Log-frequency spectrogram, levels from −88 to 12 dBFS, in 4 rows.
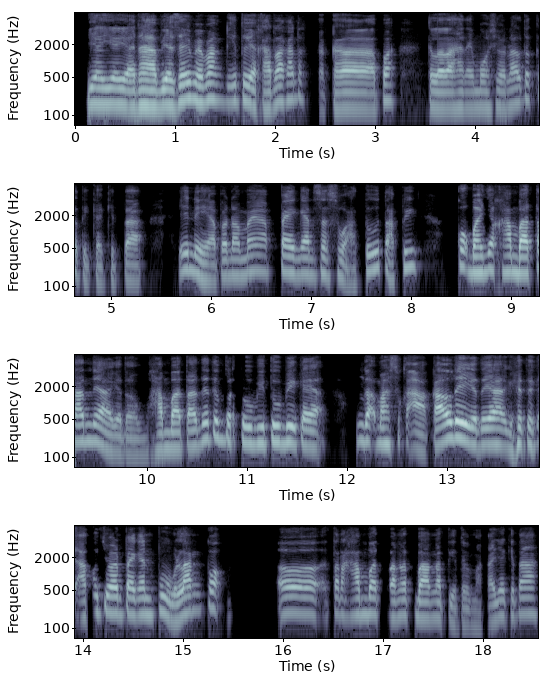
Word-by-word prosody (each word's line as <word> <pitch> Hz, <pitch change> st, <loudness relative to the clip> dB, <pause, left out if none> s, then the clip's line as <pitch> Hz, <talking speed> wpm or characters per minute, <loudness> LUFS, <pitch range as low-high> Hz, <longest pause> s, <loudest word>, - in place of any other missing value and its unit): Ya 165 Hz, -, +2 dB
ya 160 Hz, 0 st, +2 dB
ya. 145 Hz, -, +3 dB
Nah, 150 Hz, -1 st, +7 dB
biasanya 165 Hz, +6 st, +4 dB
memang 195 Hz, +2 st, +2 dB
gitu 180 Hz, +2 st, -7 dB
ya 155 Hz, -, +3 dB
karena 135 Hz, +6 st, 0 dB
kan 195 Hz, -, -2 dB, 0.4 s
ke 130 Hz, -, -3 dB, 0.4 s
apa 185 Hz, +9 st, -2 dB, 0.4 s
kelelahan 135 Hz, 0 st, +1 dB
emosional 140 Hz, +3 st, -6 dB
tuh 195 Hz, -, -7 dB
ketika 115 Hz, -, -11 dB
kita 120 Hz, +1 st, -8 dB, 0.5 s
ini 180 Hz, -10 st, -2 dB
apa 125 Hz, +5 st, -4 dB
namanya 180 Hz, +4 st, -3 dB, 0.2 s
pengen 170 Hz, -2 st, 0 dB
sesuatu 155 Hz, -, -5 dB
tapi 220 Hz, 0 st, -6 dB, 0.5 s
kok 230 Hz, -, +2 dB
banyak 180 Hz, +3 st, +2 dB
hambatannya 185 Hz, +2 st, +4 dB
gitu, 120 Hz, -2 st, -6 dB, 0.3 s
hambatannya 145 Hz, +6 st, +2 dB
tuh -, -, +4 dB
bertubi-tubi 190 Hz, 0 st, 0 dB
kayak 160 Hz, -2 st, +2 dB, 0.3 s
enggak 205 Hz, +1 st, 0 dB
masuk 175 Hz, 0 st, -3 dB
akal 215 Hz, -, +5 dB
deh 225 Hz, -, +11 dB
gitu 170 Hz, -, 0 dB
ya, -, -, +6 dB, 0.2 s
gitu 175 Hz, +2 st, -3 dB, 0.2 s
aku 160 Hz, +6 st, -6 dB
cuman 190 Hz, -2 st, +4 dB
pengen 180 Hz, 0 st, 0 dB
pulang 190 Hz, +3 st, +1 dB
kok, 230 Hz, -, -2 dB, 0.6 s
eee, 185 Hz, -1 st, 0 dB
terhambat 180 Hz, 0 st, -3 dB
banget-banget 155 Hz, -2 st, -1 dB
gitu. -, -, -15 dB
Makanya 130 Hz, +10 st, -9 dB
kita 175 Hz, +2 st, -6 dB
170 Hz, 160 wpm, -21 LUFS, 150-190 Hz, 0.6 s, deh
